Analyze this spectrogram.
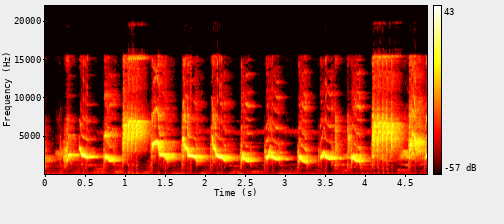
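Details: Harsh, loud song of a caged greater green leafbird challenging another to fight. About a dozen short notes come in quick succession, each a sharp burst that slurs downward, with two broader rasping notes among them.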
